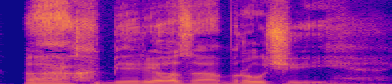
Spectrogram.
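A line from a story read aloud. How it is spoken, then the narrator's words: Weary sigh. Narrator (Russian): Гельт вздохнул, устав от бесполезного спора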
